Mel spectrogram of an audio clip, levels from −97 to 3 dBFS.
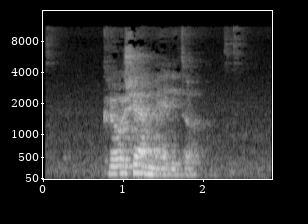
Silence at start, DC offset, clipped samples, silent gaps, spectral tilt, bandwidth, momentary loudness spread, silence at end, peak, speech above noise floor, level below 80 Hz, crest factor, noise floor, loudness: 0.75 s; under 0.1%; under 0.1%; none; -6.5 dB/octave; 11.5 kHz; 17 LU; 0.9 s; -2 dBFS; 32 dB; -52 dBFS; 20 dB; -49 dBFS; -18 LUFS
